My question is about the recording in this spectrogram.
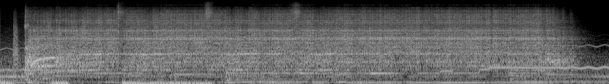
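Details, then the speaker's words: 6.0L LS-swapped Nissan 240SX first start, cranking: harsh, even grinding rasp throughout, no clean starter whir; starter suspected touching bell housing despite clearancing, engine otherwise seems good. "It might be touching the bell housing a little bit. As long as that's that starter making the noise, right? Yeah, it's the starter."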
